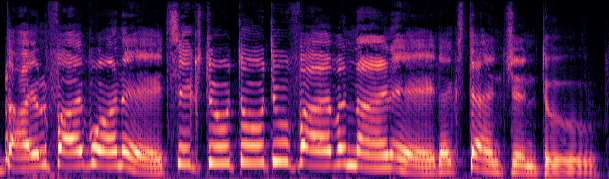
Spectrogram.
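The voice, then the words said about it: Poor Mario-style cartoon accent. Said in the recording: “Can you do it in the accent of Mario from Mario Brothers? ... That was terrible”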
